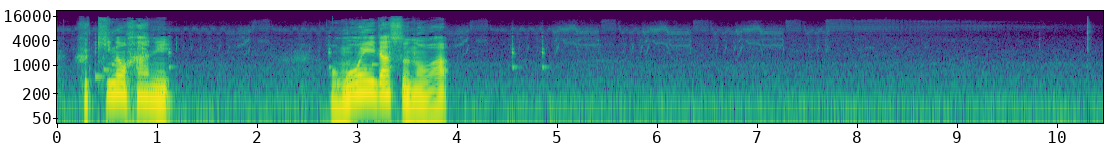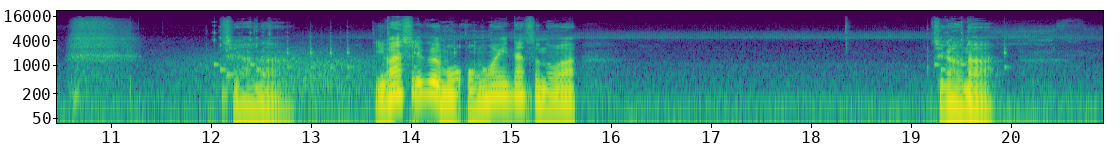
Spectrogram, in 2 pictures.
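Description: A menu cursor blips as selections change.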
